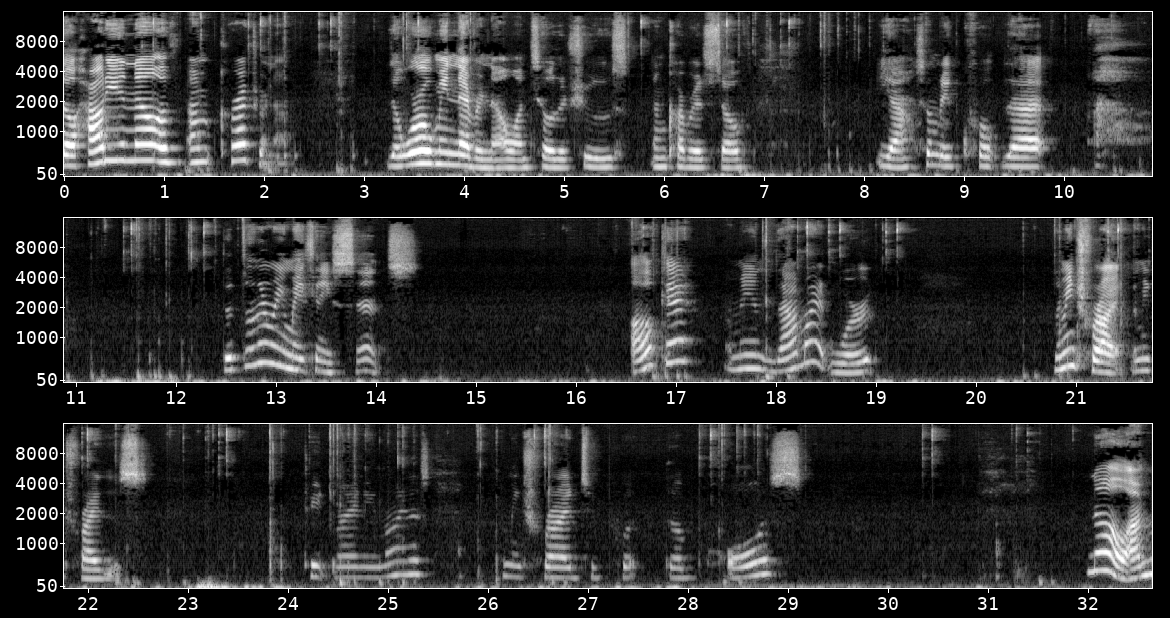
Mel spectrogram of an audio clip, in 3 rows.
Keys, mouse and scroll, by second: 0.9-2.8 typing, 4.0 s, 6.6 right click, 6.8 shift+f, 7.4 Tab, 7.7 shift+f, 11.6 shift+f, 13.3-14.2 scroll down 2, 14.2-14.6 scroll up 2, 14.7-15.9 scroll down 2, 15.9-16.3 scroll up 1, 16.6 middle click, 16.8 shift+f, 18.5 right click, 18.9 Tab, 19.1 right click, 19.8-20.5 scroll down 4, 20.5 a, 20.8 r, 21.5 g, 22.4 shift+f, 23.8 r, 25.9 g, 26.6 g, 28.4 g, 31.3 middle click, 32.2-32.6 scroll up 3.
